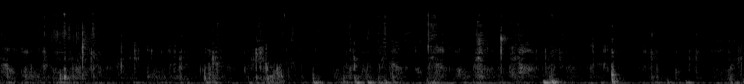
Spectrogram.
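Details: Samoyed eating steamed chicken, close-miked indoors: wet smacking, soft crunching and licking sounds in irregular bursts against a low background hum.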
